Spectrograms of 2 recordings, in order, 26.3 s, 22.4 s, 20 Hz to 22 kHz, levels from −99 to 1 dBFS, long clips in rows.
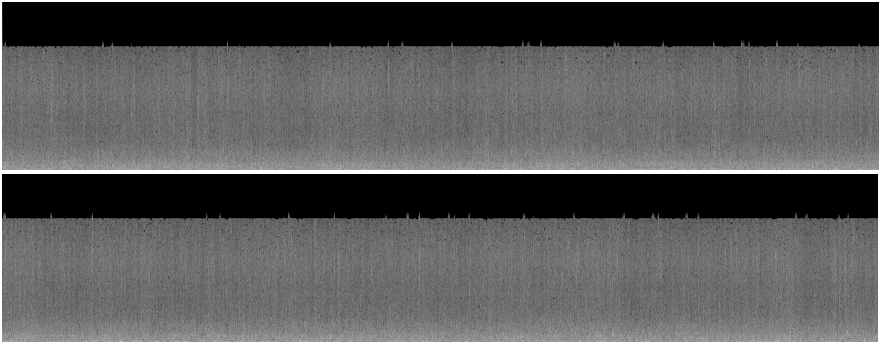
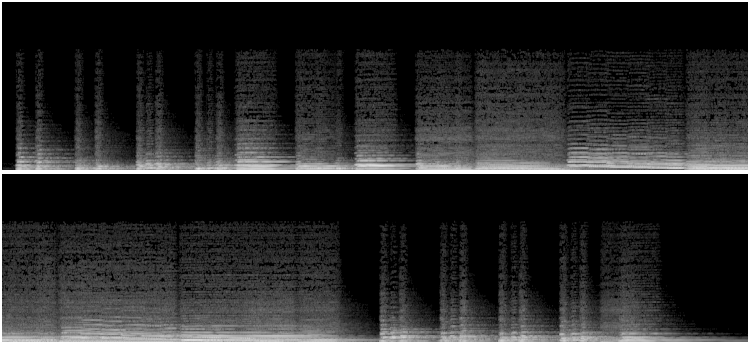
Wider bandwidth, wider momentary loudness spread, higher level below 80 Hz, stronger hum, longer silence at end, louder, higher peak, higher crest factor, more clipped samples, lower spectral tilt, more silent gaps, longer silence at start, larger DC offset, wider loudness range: first, 16.5 kHz vs 9 kHz; second, 2 LU vs 12 LU; second, -56 dBFS vs -48 dBFS; neither; second, 0 s vs 0.7 s; second, -33 LUFS vs -25 LUFS; second, -16 dBFS vs -10 dBFS; about the same, 18 dB vs 16 dB; neither; second, -3 dB/octave vs -9 dB/octave; neither; second, 0 s vs 0.2 s; first, 0.2% vs under 0.1%; second, 0 LU vs 7 LU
